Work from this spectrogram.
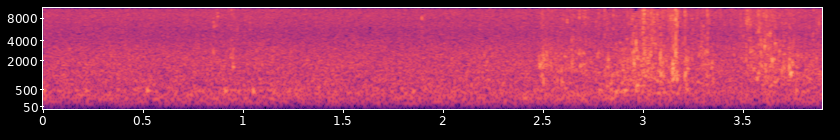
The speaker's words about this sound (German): Ich sitze in einer der warmen Quellen von Gambiola, unten an Saint-Martin. Im Hintergrund hört man den Fluss rauschen und an diesem Fluss entlang entspringen verschiedene warme Quellen.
